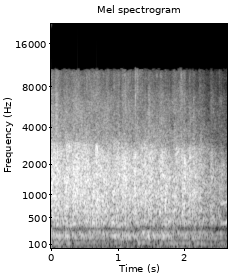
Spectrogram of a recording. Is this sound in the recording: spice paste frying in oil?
no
